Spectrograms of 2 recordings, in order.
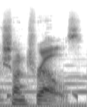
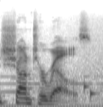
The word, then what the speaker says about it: chanterelles: And in the same vein, it turns out Andy doesn't even like chanterelles. And by that I mean chanterelles. Turns out I've been mispronouncing that one too.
